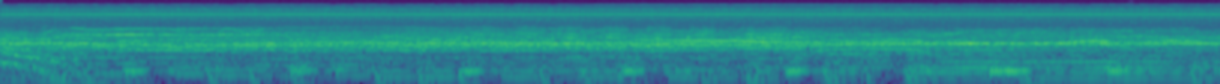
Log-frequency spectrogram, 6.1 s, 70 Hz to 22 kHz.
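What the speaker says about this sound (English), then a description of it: "You'll just get the screams of joy and delight from this crowd." A large crowd at the 1984 Edmonton Oilers Stanley Cup victory parade yells and whoops with joy, a steady roar of overlapping distant cheering and shouts throughout.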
